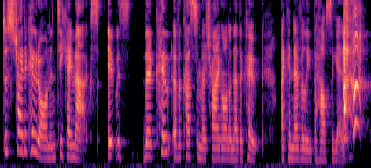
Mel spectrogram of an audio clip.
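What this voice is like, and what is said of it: Put-on British accent. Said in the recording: “in a British accent”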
